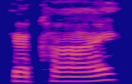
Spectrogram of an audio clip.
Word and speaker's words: Jakai: I'm gonna do kai like rhymes with sigh. Jakai.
